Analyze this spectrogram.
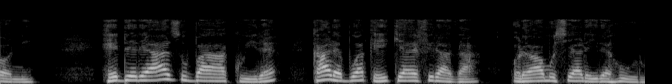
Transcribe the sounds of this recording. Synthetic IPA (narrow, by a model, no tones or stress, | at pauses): ɔni | hedeɾeaːzubaːkwiɾɛ | kaɾɛbwakehikeaefiɾaða | oɾeawamoɕiaɾeiɾɛɦuːɾu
